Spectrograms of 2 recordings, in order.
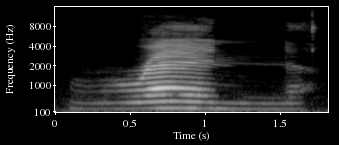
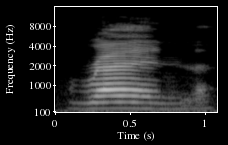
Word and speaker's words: wren: On number 5, we would have circled the words right, wren. Right, wren. Both of these words began with W-R, but since the W is silent, all we hear is the R.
